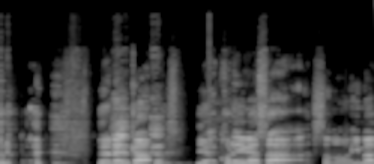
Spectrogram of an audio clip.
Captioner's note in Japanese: 笑い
